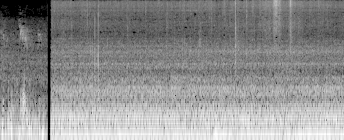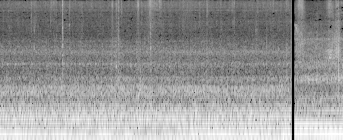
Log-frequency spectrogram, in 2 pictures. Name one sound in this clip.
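A Cummins turbo-diesel pickup engine drones while driving, heard from inside the cab.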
